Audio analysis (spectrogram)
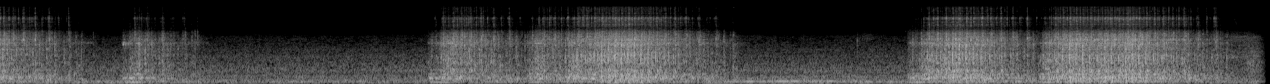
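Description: A sewing machine stitches a ladies' shirt in loud, close bursts: two short runs, then two long steady runs separated by quieter pauses, with no talking.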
